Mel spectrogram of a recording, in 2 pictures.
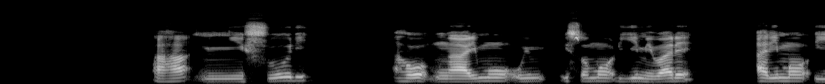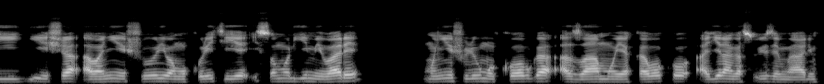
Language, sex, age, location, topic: Kinyarwanda, male, 18-24, Nyagatare, education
